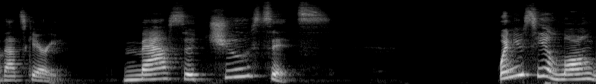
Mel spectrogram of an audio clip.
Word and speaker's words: Massachusetts: Massachusetts. When you see a long word, just always focus on the primary stress. In this case, it's chew, chew, chew.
